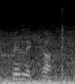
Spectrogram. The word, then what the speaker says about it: Billerica: Essex where we live I don't say Bila apparently it's called bica bica they've changed the sort of pronunciation bilica so we're just going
